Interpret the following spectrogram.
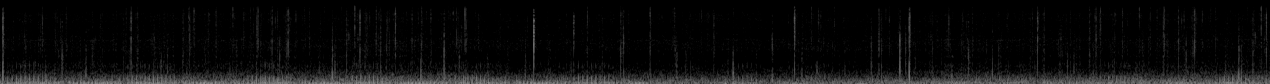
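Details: Low, rolling cat purr with a steady throbbing rhythm that swells and eases over several seconds, overlaid by frequent snapping crackles of a burning fire.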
